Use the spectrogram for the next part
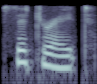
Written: citrate

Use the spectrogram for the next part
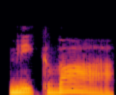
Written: mikvah

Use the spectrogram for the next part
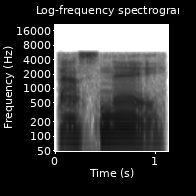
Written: pince-nez

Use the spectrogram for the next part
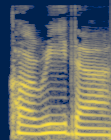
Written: corrida

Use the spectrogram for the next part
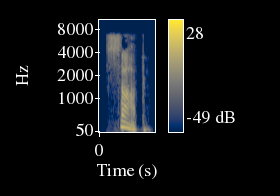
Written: sop

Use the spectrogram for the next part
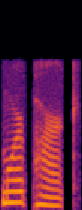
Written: Moorpark

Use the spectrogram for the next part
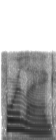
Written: foreleg

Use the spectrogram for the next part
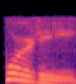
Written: warty

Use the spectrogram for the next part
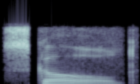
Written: scold

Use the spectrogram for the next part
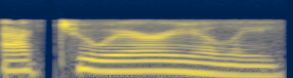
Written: actuarially

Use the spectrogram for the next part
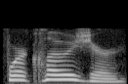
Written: foreclosure

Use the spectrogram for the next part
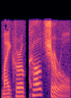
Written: microcultural

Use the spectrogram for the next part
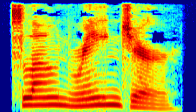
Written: sloane ranger

